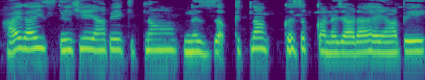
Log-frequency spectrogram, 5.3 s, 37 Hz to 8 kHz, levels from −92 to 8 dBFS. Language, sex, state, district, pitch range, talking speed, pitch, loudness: Hindi, female, Bihar, Purnia, 250-290 Hz, 170 wpm, 275 Hz, -15 LUFS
